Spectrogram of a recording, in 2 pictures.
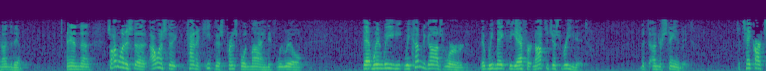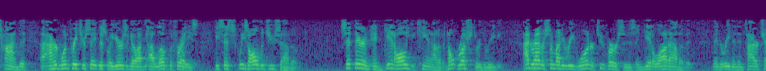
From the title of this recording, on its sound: Ketha Heights Baptist Church ~ Live Broadcast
